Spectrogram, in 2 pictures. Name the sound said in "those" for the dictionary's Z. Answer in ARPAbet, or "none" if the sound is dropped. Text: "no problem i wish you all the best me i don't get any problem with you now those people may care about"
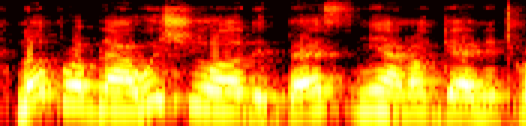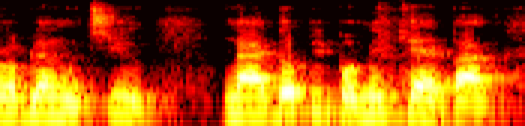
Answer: none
